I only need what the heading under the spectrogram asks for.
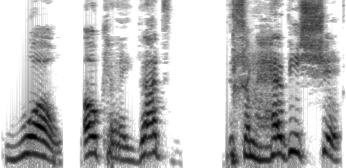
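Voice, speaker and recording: Woman, Long Island accent, husky, dry, chatty host. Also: on the high side, takes it slowly, no room sound. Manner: chatty, blunt, steering the talk. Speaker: podcast host. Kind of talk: casual podcast discussion.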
